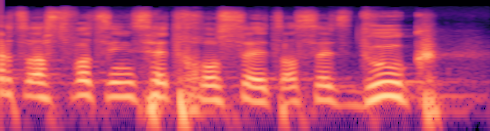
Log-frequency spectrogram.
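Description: Speech only: a man preaching in Armenian, talking quickly and rhythmically into a microphone.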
